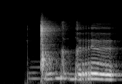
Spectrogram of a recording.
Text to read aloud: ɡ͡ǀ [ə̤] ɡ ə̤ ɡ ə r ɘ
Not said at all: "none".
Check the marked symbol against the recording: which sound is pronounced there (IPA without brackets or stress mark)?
ə̤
